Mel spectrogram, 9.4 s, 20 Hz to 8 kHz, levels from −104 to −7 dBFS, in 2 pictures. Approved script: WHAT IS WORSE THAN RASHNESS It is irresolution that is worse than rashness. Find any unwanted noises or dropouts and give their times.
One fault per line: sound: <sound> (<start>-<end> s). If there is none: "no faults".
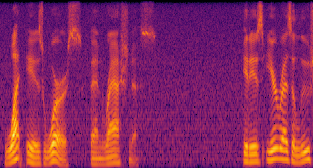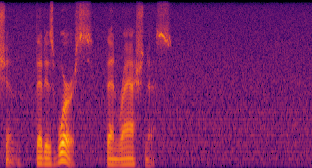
no faults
